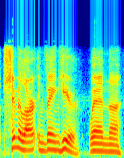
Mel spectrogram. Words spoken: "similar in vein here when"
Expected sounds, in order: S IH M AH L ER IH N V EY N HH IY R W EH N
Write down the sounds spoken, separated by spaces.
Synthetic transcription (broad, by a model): S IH M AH L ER IH N V EY N HH IY R W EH N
